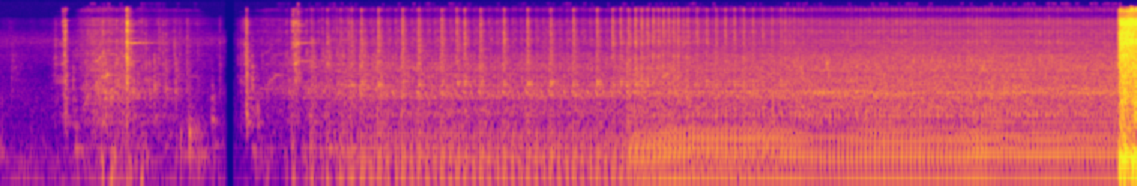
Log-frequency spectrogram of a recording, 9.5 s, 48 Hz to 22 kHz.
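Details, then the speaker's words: Harbor Freight Predator 13 HP 420cc OHV gas engine on a budget pressure washer, started with choke set, throttle up, ball valve fitted and gun off: pulls over a few times, catches and runs steady and even; normal start. "There's no battery, so you just turn it on, and now it's ready to run."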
